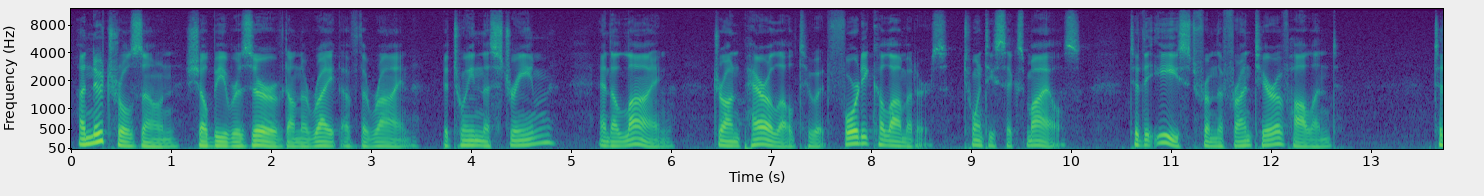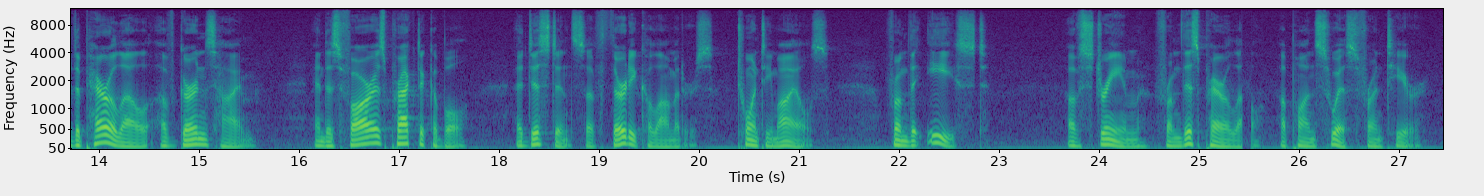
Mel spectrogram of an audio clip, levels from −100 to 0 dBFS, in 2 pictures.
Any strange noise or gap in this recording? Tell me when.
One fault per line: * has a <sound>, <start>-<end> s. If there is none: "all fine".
* has a dropout, 25.4-25.5 s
